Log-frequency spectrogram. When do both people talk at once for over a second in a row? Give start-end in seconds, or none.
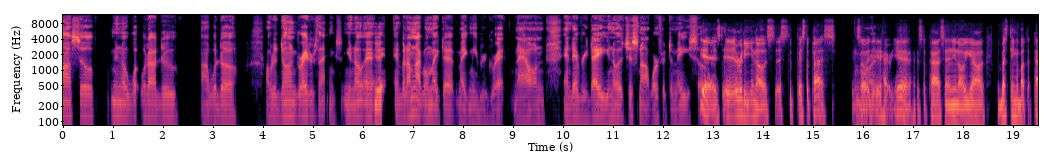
none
